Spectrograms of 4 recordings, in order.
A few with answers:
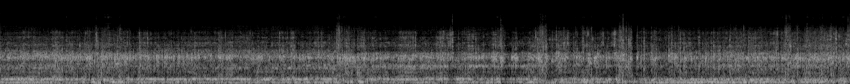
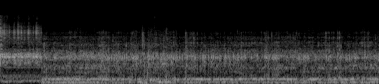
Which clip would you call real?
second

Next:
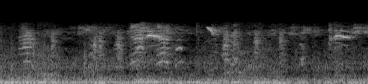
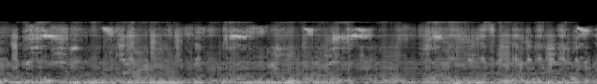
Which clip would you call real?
first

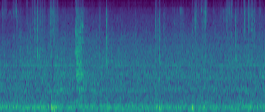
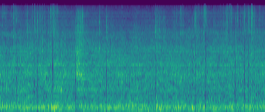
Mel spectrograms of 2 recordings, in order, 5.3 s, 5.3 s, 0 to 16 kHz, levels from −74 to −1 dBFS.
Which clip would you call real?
first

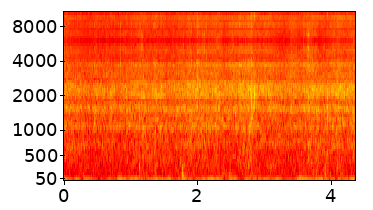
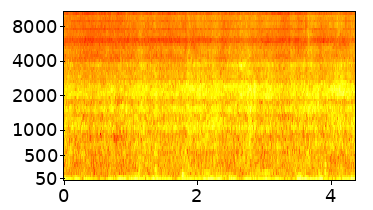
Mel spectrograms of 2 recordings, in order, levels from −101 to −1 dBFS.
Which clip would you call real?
first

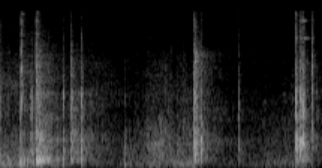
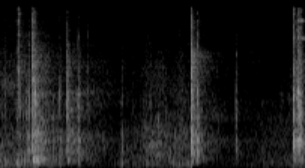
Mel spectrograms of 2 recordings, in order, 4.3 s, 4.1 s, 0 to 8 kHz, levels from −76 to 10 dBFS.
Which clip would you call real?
first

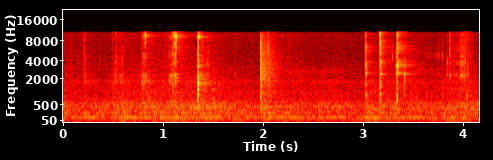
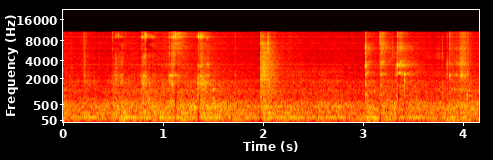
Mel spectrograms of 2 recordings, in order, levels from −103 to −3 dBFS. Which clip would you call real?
first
